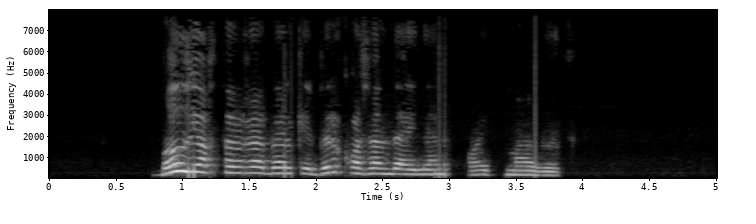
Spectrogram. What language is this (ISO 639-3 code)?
bak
